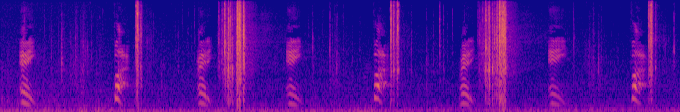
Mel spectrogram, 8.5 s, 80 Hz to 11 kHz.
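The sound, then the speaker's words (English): Three rifle volleys fired by a seven-man Marine honor detail at a funeral, each a sharp crack spaced a couple of seconds apart, while birds chirp repeatedly throughout. “It consists of a 7-man detail, each firing 3 rounds. And when you get ready to fire, they go to a 45-degree angle so that when they fire, the rounds actually go over the casket.”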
